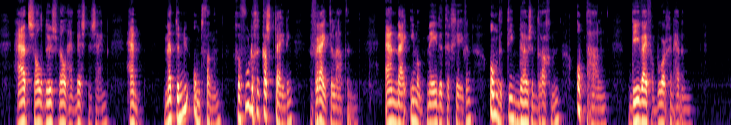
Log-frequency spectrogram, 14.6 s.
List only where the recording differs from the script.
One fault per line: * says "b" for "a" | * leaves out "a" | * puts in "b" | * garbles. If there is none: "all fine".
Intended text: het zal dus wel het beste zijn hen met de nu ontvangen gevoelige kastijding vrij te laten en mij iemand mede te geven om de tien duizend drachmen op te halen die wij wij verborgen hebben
* leaves out "wij"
